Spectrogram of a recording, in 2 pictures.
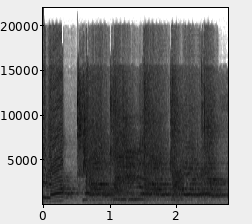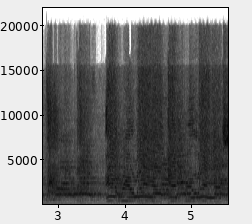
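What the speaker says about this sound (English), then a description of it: "Clap hands for Gaia" Young children in a nursery classroom in Kigali, Rwanda, clap their hands in a quick rhythmic beat while chanting loudly together in sing-song voices.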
